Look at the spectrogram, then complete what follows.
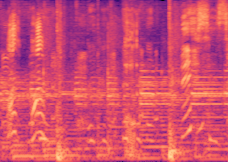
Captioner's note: barks; snorts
